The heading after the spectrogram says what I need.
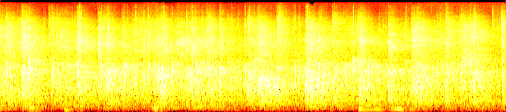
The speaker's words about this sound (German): Ja, da kannst du ruhig auch mal einen Applaus geben.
